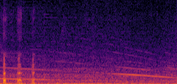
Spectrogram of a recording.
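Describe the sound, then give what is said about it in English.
A police car siren gives a short whoop, with drawn-out tones gliding downward in pitch over a low vehicle rumble. It opens with a few quick pulsing bursts. “Whoop, whoop. It's the sound of the police.”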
